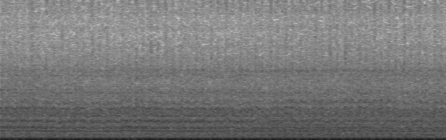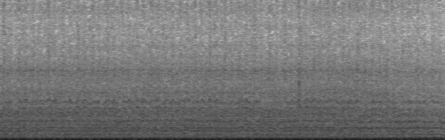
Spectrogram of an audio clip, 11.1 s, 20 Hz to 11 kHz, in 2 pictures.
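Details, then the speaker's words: 1985 Honda VF1000R V4, warm, first run after years in storage with carbs not drained: lumpy uneven idle on three cylinders, rear right cylinder dead; suspected blocked pilot jet from float bowl muck. "yeah so we can see uh the rare right cylinder uh is definitely not uh is definitely not running at idle"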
